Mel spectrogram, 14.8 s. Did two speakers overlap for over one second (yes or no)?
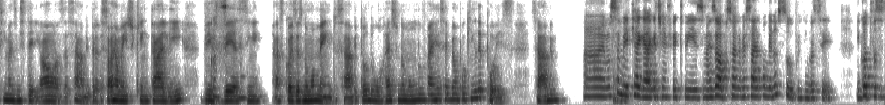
no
